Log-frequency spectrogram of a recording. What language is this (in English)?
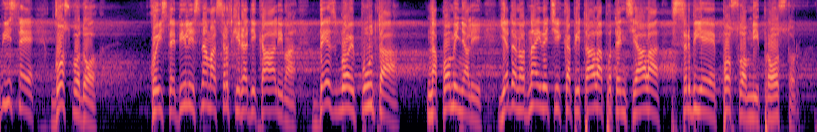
Serbian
